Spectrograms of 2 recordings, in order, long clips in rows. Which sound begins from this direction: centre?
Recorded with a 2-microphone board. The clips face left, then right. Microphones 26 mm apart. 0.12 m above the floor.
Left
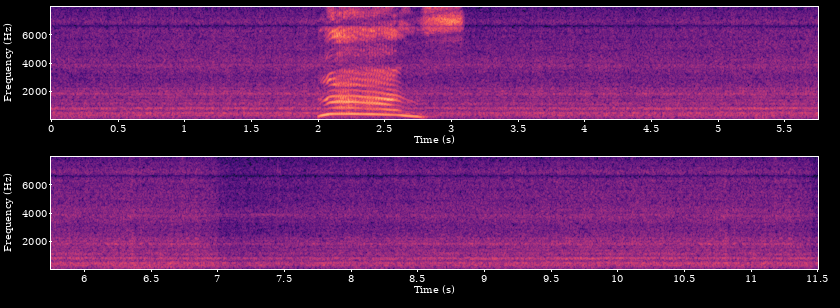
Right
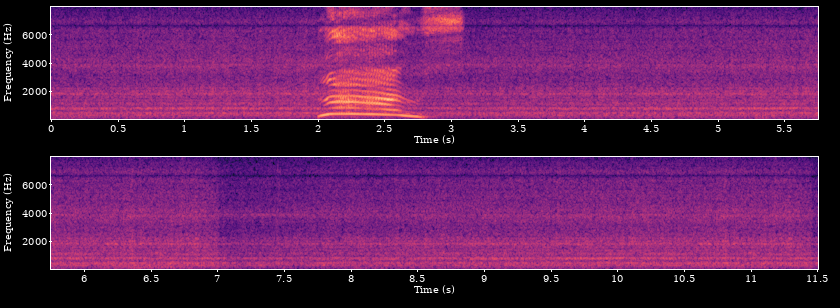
A shout, at 2.0 s.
